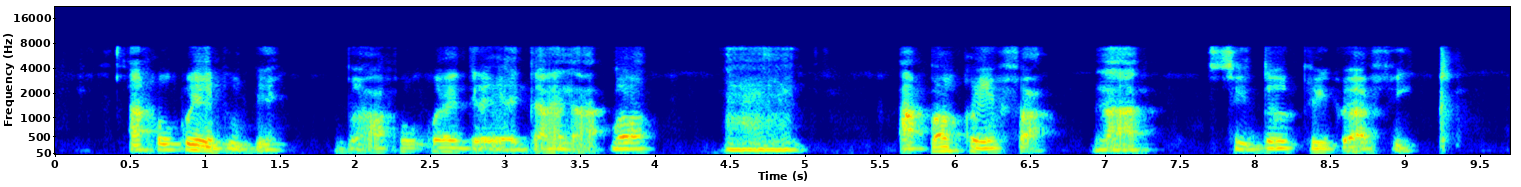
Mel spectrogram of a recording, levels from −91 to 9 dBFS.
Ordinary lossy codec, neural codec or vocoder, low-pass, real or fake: Opus, 64 kbps; codec, 16 kHz, 2 kbps, FreqCodec, smaller model; 7.2 kHz; fake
